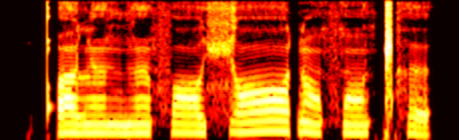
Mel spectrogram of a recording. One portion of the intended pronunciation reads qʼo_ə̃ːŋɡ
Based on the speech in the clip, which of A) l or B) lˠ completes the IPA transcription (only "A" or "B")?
A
